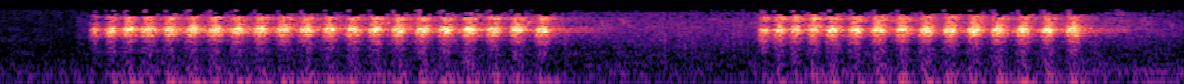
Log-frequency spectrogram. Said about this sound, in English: My answering service here says it's a magpie.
